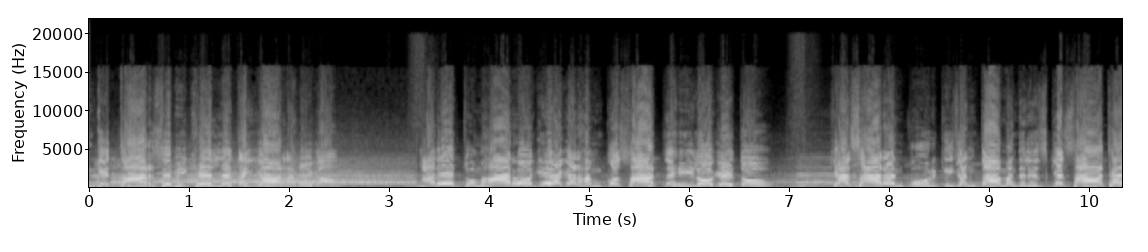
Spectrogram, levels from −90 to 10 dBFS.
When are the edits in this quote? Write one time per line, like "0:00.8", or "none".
0:03.2
0:07.0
